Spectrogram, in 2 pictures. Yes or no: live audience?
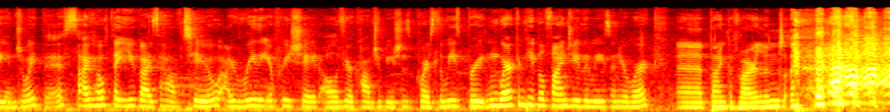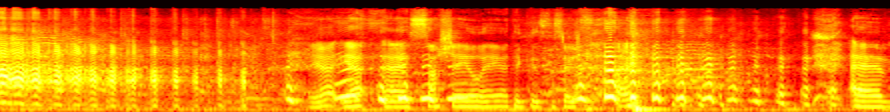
yes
